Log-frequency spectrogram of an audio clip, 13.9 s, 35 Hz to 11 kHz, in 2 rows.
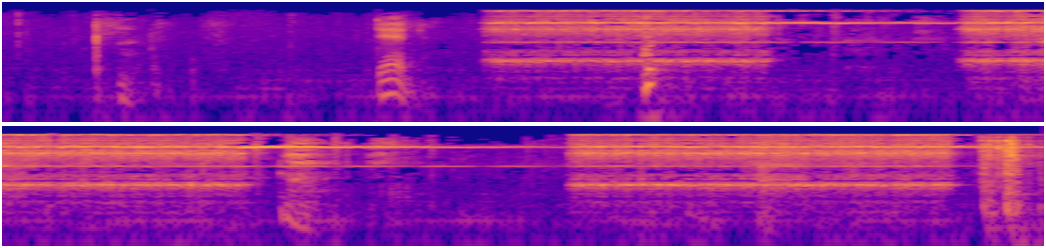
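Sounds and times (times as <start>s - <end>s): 
speech: 2.5s - 2.8s, 4.2s - 4.5s
telephone ringing with a buzzy electric bell: 3.2s - 13.8s.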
